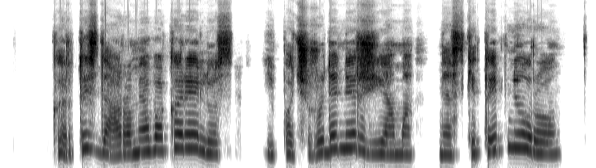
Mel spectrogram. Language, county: Lithuanian, Utena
